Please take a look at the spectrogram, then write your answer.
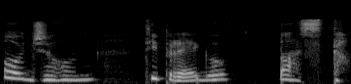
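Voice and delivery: soft, pained and tense; plaintive, strained plea. A narrator's reading. Mother pleads with her son, soft and plaintive. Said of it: "in tono lamentoso, penosamente teso".

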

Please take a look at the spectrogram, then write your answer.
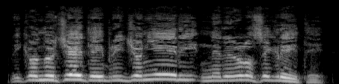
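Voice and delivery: high, very loud order; commanding. A narrator's reading. Commissioner sending prisoners back to cells, commanding. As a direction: bellow the order to the guards. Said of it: "ordinò il commissario".

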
